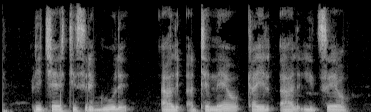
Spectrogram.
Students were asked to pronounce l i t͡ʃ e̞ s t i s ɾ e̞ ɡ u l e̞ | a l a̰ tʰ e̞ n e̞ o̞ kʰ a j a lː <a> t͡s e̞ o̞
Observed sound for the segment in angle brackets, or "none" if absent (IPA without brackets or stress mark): i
